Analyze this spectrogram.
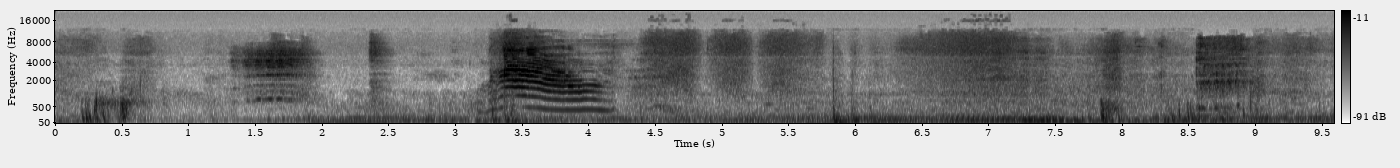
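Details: Angry domestic cat giving one drawn-out, wavering meow that slides downward in pitch over about a second, surrounded by rustling, handling noises and a person speaking Bengali nearby.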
